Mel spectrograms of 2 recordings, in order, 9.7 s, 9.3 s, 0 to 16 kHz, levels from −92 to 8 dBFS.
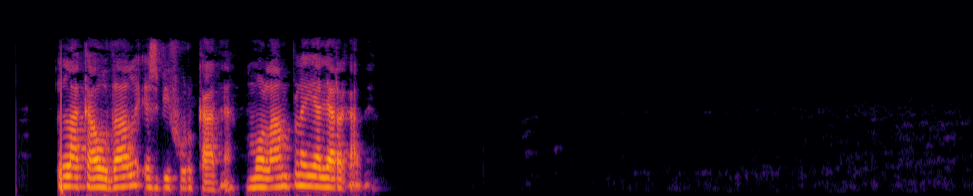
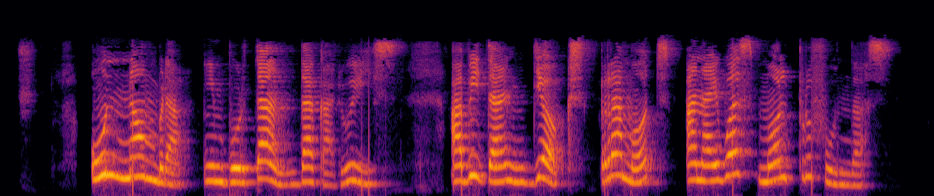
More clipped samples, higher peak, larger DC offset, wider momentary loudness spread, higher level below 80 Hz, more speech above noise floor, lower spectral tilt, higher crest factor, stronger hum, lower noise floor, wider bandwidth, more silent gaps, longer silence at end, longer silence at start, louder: neither; about the same, -2 dBFS vs -2 dBFS; neither; about the same, 12 LU vs 13 LU; about the same, -58 dBFS vs -62 dBFS; first, over 74 dB vs 39 dB; first, -7 dB/octave vs -2.5 dB/octave; about the same, 20 dB vs 16 dB; neither; first, under -90 dBFS vs -56 dBFS; about the same, 7.6 kHz vs 8 kHz; neither; first, 6.05 s vs 0.5 s; second, 0.55 s vs 0.9 s; about the same, -17 LUFS vs -17 LUFS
